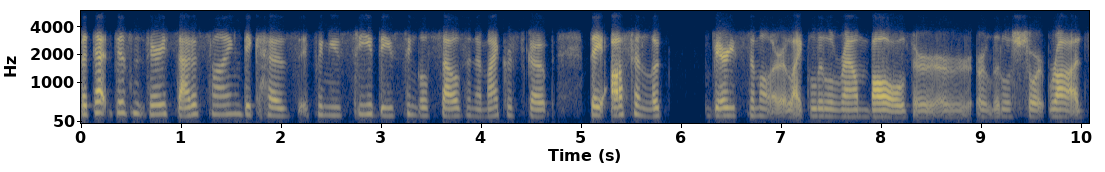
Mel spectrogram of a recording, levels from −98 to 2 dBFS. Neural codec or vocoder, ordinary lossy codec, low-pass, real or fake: none; Opus, 32 kbps; 5.4 kHz; real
